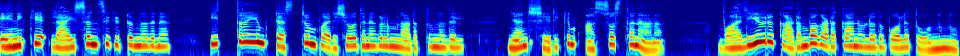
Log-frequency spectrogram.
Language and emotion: Malayalam, fearful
